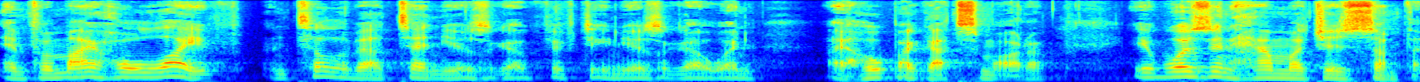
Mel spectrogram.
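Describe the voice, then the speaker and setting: A man's medium-pitched voice with vocal fry at a fairly quick pace. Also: ordinary pitch variation. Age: 60s. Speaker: podcast host and mortgage lender. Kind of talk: casual interview chat. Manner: animated.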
